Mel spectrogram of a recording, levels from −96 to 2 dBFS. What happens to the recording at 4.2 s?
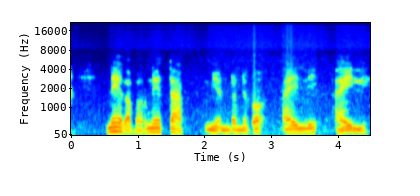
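Noise suppressor artifacts run through 4.2 s, as across the whole clip: room noise drops about 20 dB between words, leaving a patchy, speckled spectrogram floor.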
